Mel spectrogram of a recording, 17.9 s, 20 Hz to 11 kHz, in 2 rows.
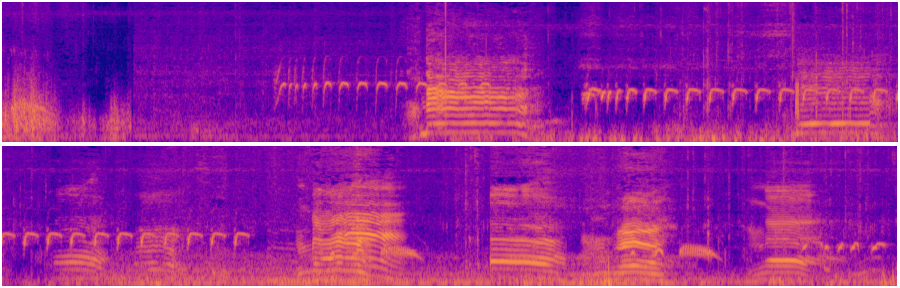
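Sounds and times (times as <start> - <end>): cows mooing: 4.0 - 5.5, 7.8 - 13.2, 13.8 - 15.7, 16.4 - 17.4.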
